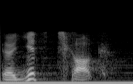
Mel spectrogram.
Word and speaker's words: Yitzchak: And Yitzchak is the name of their son, Isaac.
